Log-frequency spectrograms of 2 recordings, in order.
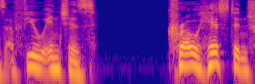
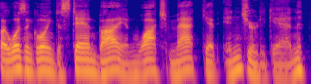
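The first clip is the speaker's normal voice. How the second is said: plain reading voice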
